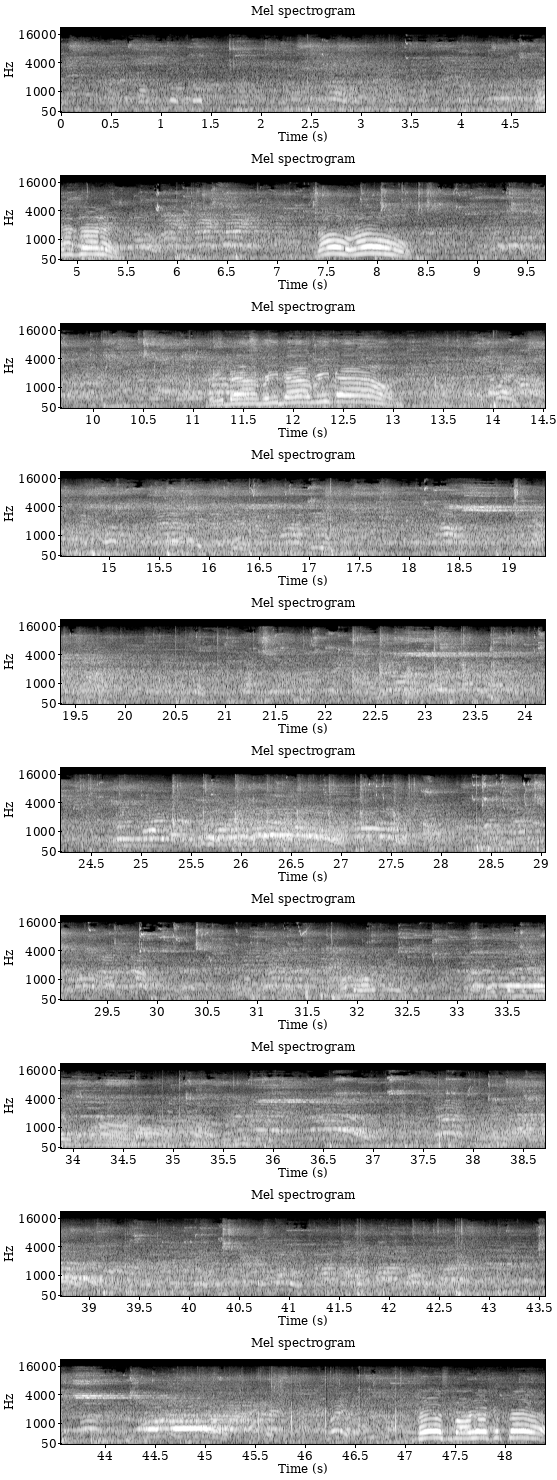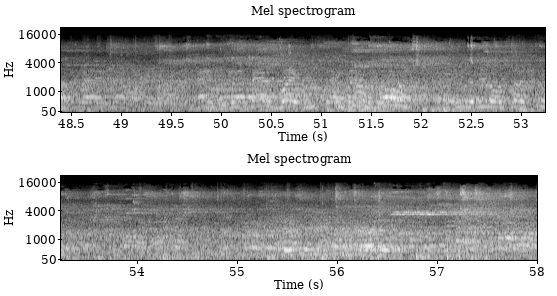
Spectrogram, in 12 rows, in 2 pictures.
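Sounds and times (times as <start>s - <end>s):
sneakers squeaking: 0.0s - 45.8s, 47.7s - 58.0s.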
